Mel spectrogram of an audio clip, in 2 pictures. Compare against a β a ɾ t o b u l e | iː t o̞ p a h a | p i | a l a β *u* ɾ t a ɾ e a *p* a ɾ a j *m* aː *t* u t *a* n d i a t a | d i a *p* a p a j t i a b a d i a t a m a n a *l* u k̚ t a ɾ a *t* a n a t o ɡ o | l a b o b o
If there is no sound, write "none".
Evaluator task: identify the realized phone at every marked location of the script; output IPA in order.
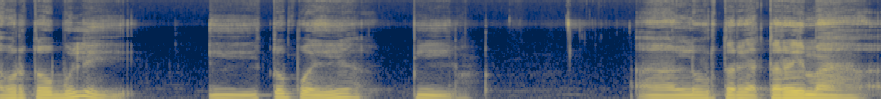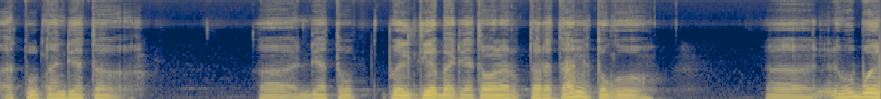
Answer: u, t, m, t, a, t, ɾ, t

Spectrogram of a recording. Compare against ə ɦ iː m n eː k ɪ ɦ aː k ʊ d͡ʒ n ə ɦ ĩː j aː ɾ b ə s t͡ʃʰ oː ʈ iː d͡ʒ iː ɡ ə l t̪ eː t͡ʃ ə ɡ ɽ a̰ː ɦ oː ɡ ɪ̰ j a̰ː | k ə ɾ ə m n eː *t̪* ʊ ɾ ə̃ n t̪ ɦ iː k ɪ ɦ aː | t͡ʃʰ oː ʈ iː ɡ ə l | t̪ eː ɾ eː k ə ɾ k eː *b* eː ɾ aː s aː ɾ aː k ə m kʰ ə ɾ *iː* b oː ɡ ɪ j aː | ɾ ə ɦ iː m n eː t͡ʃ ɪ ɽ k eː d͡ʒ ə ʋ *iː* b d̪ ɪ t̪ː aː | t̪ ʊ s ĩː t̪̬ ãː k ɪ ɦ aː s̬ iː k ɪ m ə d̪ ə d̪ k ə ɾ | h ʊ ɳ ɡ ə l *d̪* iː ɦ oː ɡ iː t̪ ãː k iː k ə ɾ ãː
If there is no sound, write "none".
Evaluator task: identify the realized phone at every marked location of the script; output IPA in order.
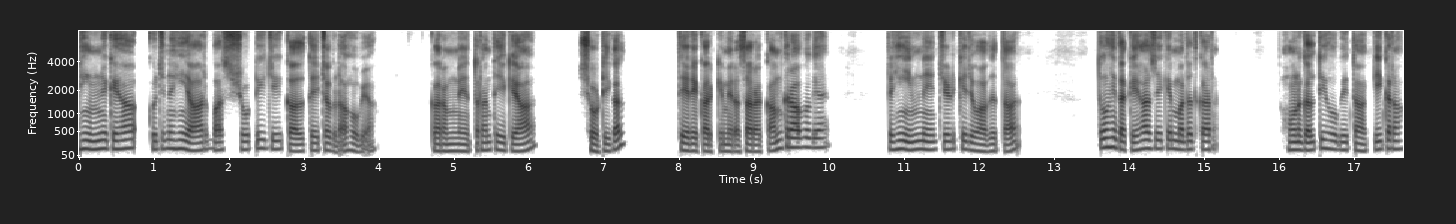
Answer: t̪, m, aː, aː, t̪

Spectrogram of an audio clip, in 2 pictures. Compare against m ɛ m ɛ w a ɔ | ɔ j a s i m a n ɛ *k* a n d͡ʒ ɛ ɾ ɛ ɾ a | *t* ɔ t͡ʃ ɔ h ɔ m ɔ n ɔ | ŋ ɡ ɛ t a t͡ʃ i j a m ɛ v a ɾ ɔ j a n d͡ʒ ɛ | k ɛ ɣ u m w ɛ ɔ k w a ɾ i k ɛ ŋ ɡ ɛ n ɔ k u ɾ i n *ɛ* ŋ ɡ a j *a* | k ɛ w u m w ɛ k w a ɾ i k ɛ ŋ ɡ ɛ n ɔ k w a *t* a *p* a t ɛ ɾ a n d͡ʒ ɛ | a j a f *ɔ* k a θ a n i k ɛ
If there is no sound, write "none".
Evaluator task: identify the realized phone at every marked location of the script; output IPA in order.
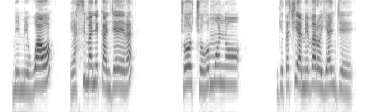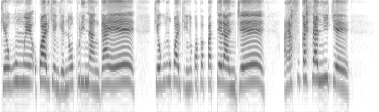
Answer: k, t͡ʃ, a, ɛ, p, p, u

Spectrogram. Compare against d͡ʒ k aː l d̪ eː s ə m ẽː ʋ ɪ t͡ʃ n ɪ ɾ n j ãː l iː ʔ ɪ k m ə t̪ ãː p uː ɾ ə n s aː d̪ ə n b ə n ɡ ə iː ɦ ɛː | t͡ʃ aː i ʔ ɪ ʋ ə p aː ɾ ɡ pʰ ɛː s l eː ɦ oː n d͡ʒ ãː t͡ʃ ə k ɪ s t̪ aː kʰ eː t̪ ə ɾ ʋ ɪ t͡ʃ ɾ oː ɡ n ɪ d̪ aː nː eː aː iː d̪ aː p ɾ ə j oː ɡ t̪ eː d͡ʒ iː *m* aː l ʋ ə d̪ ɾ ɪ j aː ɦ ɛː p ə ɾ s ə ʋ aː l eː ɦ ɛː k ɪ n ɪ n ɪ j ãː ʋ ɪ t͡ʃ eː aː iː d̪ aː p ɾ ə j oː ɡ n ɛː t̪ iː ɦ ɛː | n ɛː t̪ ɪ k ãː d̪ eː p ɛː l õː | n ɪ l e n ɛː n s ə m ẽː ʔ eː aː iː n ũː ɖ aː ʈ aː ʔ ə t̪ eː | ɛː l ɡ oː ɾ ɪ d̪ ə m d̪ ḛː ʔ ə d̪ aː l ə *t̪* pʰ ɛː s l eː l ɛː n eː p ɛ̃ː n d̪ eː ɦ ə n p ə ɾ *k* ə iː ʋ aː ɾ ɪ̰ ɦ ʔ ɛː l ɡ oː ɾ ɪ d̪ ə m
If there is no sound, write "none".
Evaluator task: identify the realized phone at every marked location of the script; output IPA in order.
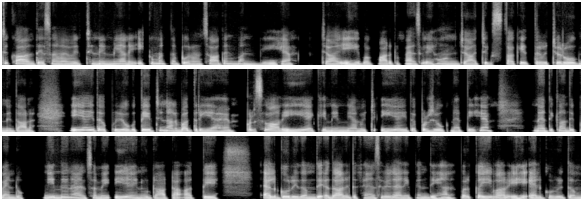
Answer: n, t̪, k

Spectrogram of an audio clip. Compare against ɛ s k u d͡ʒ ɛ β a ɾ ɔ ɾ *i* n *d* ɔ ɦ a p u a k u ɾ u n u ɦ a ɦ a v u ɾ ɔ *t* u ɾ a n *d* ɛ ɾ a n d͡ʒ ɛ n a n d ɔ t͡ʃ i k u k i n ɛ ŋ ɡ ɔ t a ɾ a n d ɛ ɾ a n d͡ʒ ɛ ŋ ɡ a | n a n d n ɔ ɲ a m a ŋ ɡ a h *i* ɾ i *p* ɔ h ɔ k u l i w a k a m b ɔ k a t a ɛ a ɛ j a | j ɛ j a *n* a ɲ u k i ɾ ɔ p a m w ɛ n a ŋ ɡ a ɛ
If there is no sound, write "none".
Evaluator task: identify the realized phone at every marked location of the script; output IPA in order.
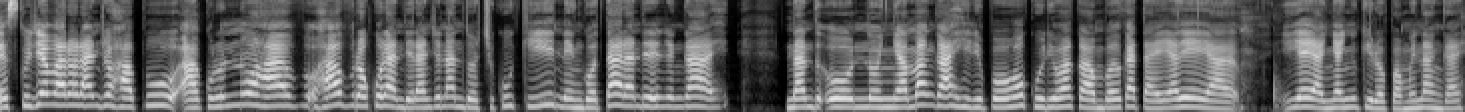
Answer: a, d͡ʒ, k, d, i, p, ɲ

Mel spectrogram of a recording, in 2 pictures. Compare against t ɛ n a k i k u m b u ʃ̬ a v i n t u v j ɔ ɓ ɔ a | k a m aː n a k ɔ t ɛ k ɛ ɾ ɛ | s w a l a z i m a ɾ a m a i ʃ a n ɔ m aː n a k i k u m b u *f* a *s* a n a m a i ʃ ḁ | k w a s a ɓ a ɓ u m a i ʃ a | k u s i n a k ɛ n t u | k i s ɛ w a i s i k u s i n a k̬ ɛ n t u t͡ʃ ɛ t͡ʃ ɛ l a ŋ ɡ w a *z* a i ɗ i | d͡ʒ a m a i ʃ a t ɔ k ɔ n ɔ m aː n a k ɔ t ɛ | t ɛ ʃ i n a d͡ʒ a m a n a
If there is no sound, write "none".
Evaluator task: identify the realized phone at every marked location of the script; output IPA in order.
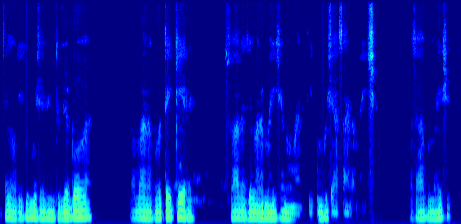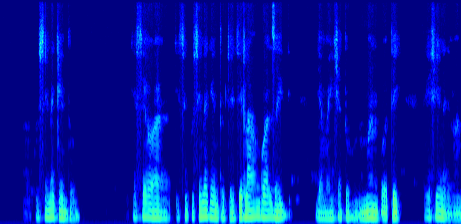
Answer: ʃ, s, z

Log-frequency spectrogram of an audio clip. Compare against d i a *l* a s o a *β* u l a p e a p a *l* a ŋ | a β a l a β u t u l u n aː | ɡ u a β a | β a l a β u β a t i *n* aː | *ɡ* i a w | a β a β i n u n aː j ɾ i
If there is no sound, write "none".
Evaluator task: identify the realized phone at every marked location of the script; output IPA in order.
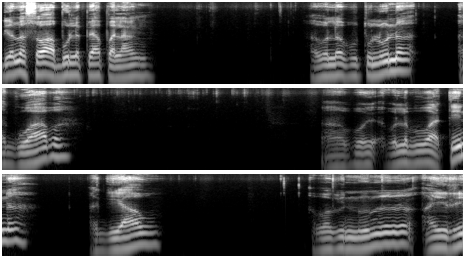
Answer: l, b, l, n, ɡ

